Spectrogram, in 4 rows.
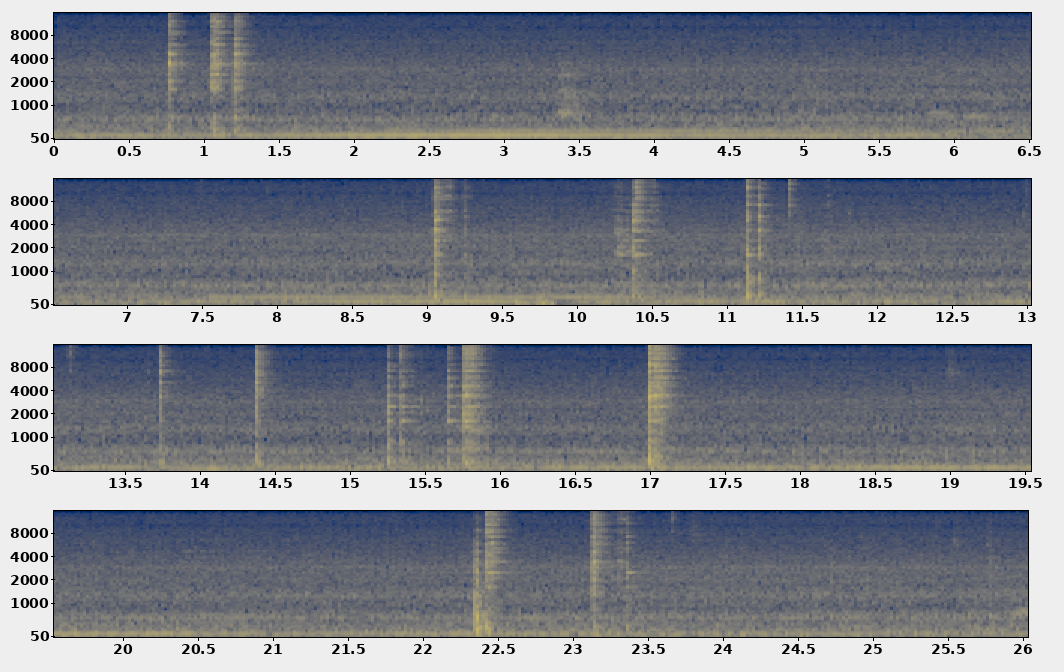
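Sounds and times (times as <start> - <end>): faint low hum: 0.0 - 26.0
cutlery clinking on dishes: 0.8 - 1.4, 9.0 - 9.3, 10.2 - 11.5, 15.2 - 16.0, 17.0 - 17.2, 22.3 - 23.5.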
